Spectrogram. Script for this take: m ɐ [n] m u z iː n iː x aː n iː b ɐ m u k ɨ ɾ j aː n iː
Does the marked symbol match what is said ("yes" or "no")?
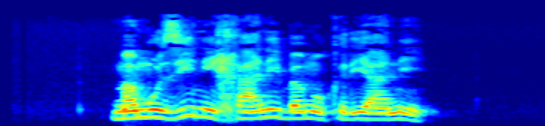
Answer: no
